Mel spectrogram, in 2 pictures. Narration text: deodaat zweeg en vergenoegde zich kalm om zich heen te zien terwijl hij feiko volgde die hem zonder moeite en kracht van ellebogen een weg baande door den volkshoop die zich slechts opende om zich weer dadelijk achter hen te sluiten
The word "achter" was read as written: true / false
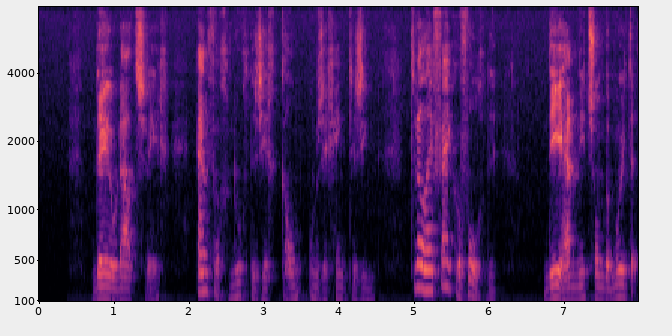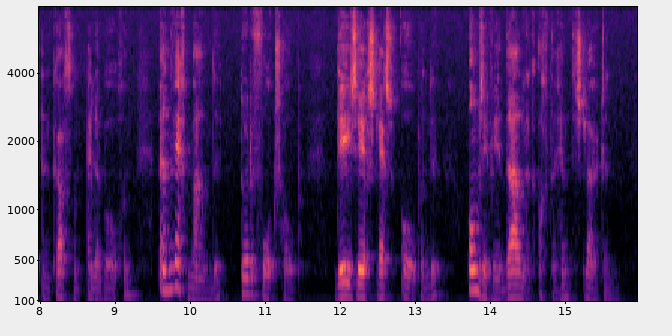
true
